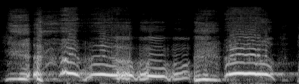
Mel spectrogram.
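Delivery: loud, high fake bawling; exaggerated acted weeping; mock wailing sobs. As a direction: bawl noisily as if crying mid-prayer. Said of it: "sholat nangis".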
